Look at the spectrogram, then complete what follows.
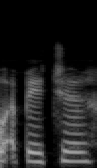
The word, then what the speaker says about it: aperture: Okay, सो इसका मतलब होता है, इसको अपेचर करके प्रोनाउंस करते हैं हम.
